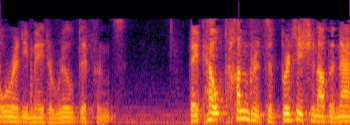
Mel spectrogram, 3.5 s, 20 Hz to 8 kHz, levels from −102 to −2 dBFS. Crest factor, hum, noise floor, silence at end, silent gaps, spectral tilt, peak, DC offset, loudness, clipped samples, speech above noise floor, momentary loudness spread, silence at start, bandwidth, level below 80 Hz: 18 dB; none; -45 dBFS; 0 s; none; -11.5 dB/octave; 0 dBFS; under 0.1%; -17 LUFS; under 0.1%; 28 dB; 11 LU; 0 s; 5.2 kHz; -44 dBFS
